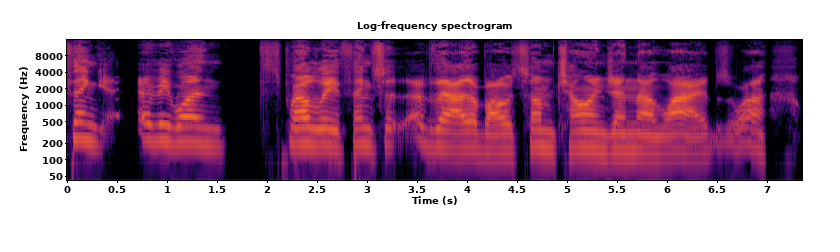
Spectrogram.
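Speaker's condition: Cerebral palsy; speech impediment evident tonight

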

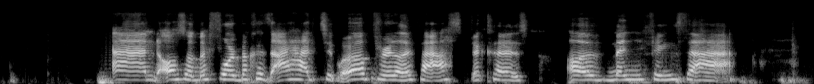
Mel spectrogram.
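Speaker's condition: Cerebral palsy; non-progressive

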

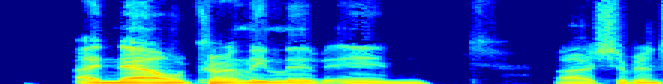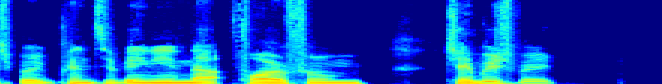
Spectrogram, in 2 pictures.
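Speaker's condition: Cerebral palsy; tight muscles

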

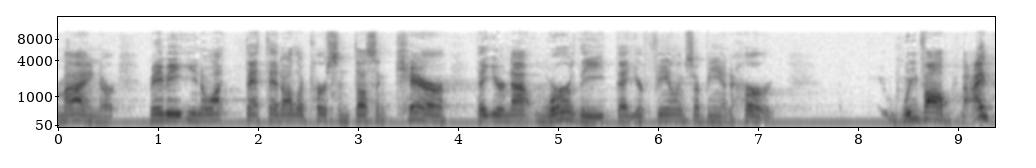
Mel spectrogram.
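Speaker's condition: No condition

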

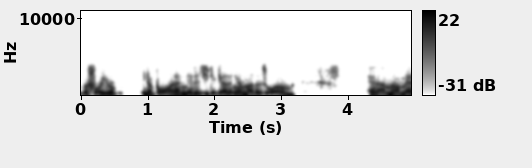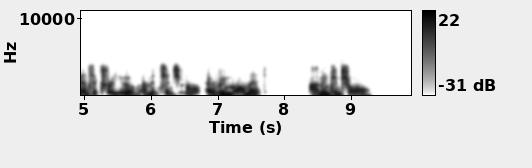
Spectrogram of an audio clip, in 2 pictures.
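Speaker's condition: Spasmodic dysphonia; lost control

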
